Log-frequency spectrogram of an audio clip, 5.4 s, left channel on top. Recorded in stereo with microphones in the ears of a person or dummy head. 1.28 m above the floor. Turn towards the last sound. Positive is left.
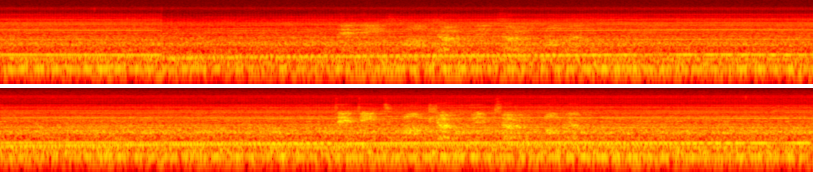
turn(degrees=-65)  # may be behind; listen again after turning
